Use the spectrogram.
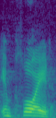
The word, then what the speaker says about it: employed: trouble with the word employed a lot of you wrote three syllables for employed and it's just two dabbed a lot of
